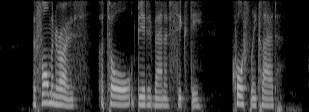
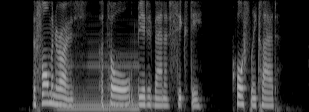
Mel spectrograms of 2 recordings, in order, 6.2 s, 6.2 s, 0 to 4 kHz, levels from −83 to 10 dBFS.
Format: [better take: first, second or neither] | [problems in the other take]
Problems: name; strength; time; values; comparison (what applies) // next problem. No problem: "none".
first | noise reduction (neural mask model RNNoise)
